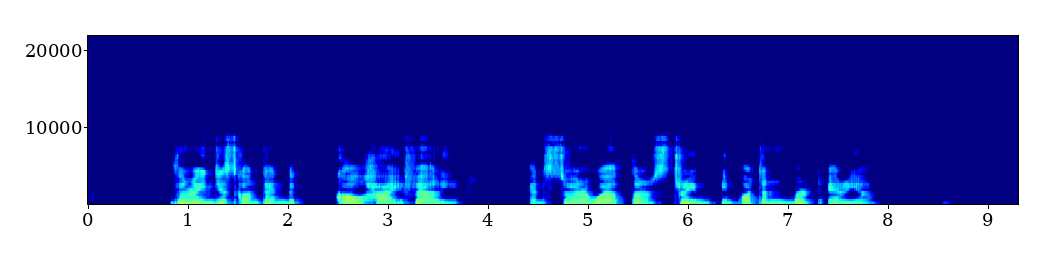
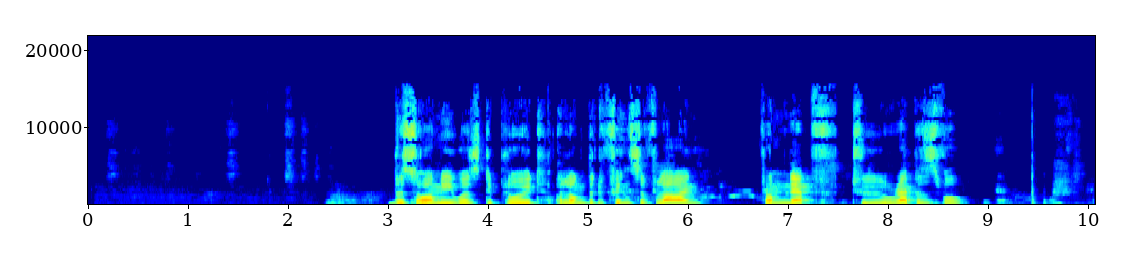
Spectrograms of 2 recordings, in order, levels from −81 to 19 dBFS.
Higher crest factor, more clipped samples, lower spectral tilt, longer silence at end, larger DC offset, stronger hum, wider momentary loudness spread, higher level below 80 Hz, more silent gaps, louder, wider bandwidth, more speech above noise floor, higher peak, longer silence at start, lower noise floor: about the same, 22 dB vs 22 dB; neither; first, -5 dB/octave vs -3 dB/octave; first, 1.45 s vs 0.35 s; neither; neither; about the same, 13 LU vs 14 LU; second, -80 dBFS vs -64 dBFS; neither; second, -34 LUFS vs -20 LUFS; second, 9.4 kHz vs 16 kHz; first, 51 dB vs 47 dB; second, -14 dBFS vs 0 dBFS; second, 0.85 s vs 2.45 s; first, -85 dBFS vs -67 dBFS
